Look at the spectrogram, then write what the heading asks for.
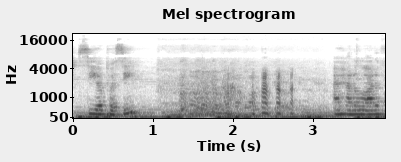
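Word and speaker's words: szia puszi: My favorite is that the saying, "goodbye kisses" in Hungarian is pronounced "see a pussy."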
